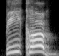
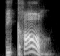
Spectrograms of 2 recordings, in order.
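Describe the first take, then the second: First: "become" high and loud, "be" pushed up as hard as "come"; wrong stress. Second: "become" with a light "be" and a punched, falling "come"; stress on second syllable. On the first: Teacher showing the class a mistake, "become" pitched high from "be". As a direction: overdo "become" from a high, forceful first syllable. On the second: Teacher correcting the class, stress on "come" in "become". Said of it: "di suku kata yang kedua". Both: Shown as a demonstration.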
